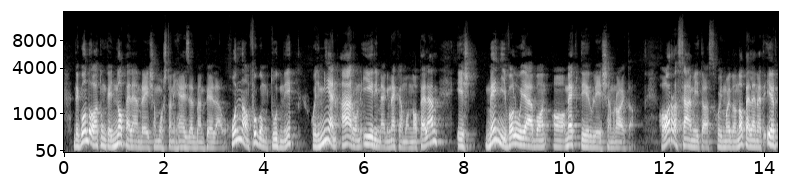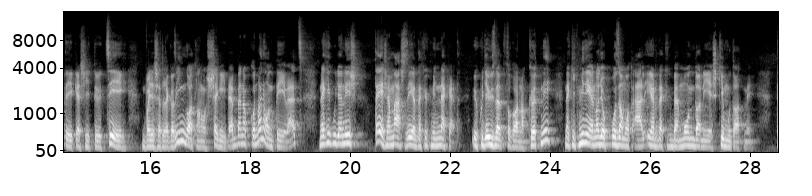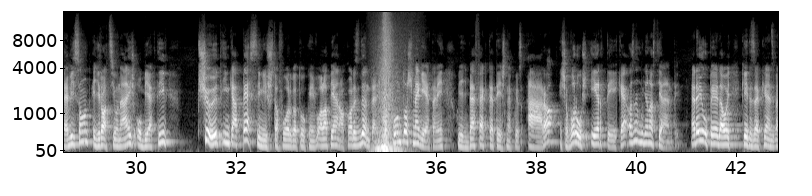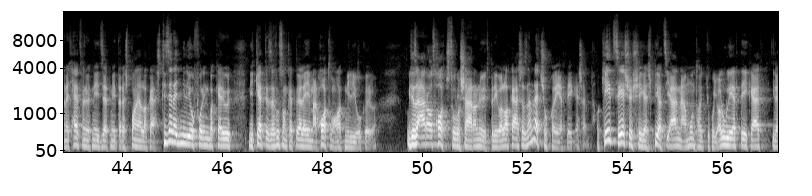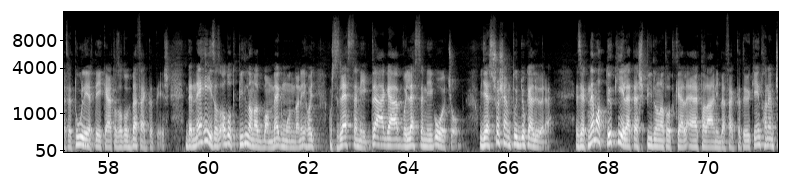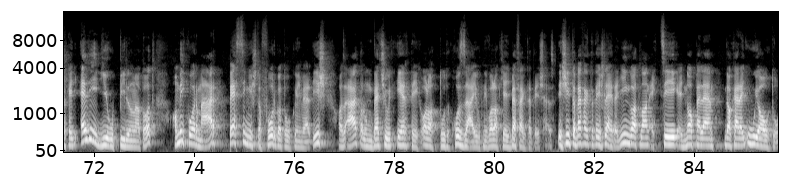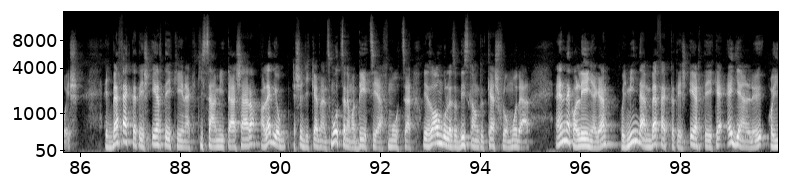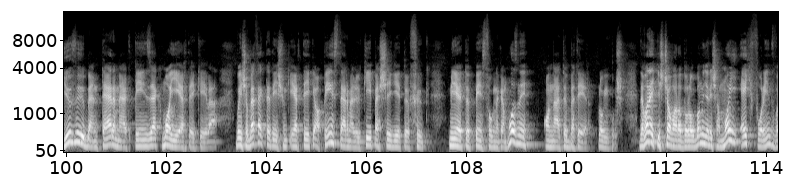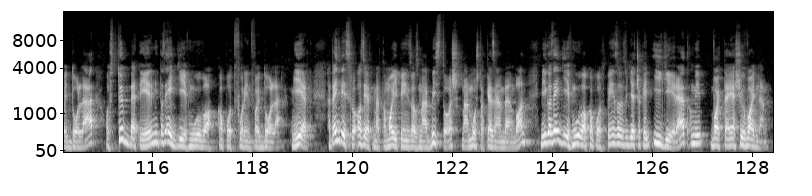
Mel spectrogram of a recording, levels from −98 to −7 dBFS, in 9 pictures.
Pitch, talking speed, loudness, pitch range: 135 Hz, 150 wpm, -19 LUFS, 120-160 Hz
